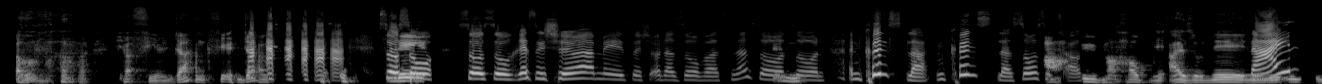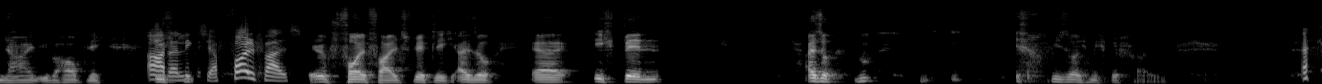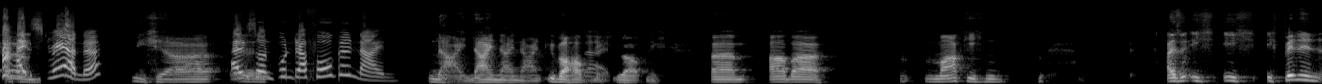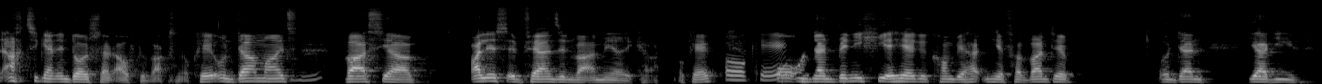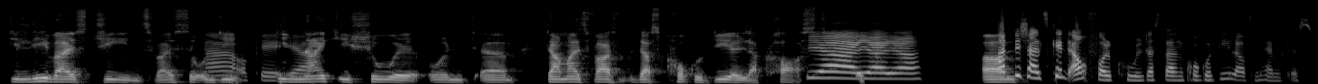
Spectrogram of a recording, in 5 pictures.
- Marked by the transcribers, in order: laugh; laughing while speaking: "vielen Dank"; surprised: "Nein?"; stressed: "voll"; laugh; other noise
- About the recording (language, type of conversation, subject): German, unstructured, Wie würdest du deinen Stil beschreiben?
